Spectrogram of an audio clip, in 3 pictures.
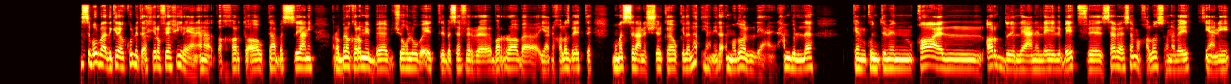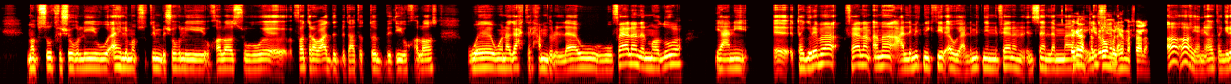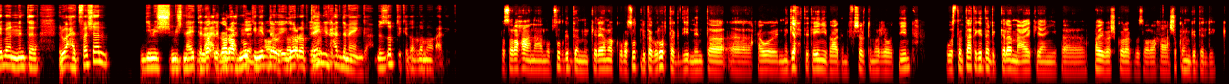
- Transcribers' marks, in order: other background noise
- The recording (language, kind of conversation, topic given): Arabic, podcast, هل الفشل جزء من النجاح برأيك؟ إزاي؟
